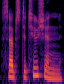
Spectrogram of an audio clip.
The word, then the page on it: substitution: sʌ̀bstətjúːʃən; サブスタチューション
